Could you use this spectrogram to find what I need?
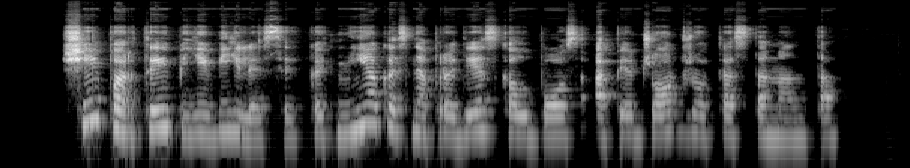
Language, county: Lithuanian, Utena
